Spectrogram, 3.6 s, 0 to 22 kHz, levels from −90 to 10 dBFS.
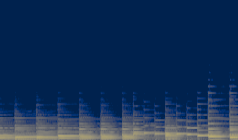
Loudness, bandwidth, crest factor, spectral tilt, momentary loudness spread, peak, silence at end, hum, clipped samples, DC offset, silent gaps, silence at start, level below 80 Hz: -24 LUFS; 7.8 kHz; 14 dB; -7.5 dB/octave; 4 LU; -8 dBFS; 0 s; none; under 0.1%; under 0.1%; none; 0 s; -48 dBFS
